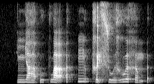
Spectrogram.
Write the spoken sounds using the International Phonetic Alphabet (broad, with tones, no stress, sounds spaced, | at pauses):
ɲ a̤ː˨˩ ʔ ṳ˨˩ k w a̰ː˧˨ ʔ | ŋ ə˦˥ t̚ x ə̰˧˨ j s ṳ˨˩ ə̯ ɣ u˧ ə̯ h ə̰˧˨ m ʔ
